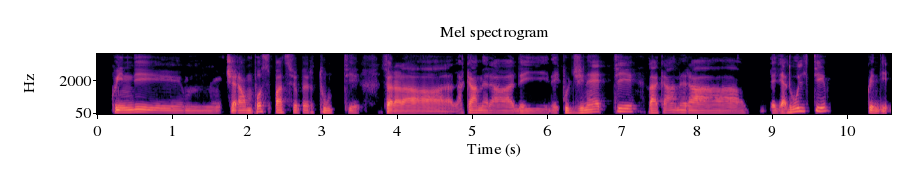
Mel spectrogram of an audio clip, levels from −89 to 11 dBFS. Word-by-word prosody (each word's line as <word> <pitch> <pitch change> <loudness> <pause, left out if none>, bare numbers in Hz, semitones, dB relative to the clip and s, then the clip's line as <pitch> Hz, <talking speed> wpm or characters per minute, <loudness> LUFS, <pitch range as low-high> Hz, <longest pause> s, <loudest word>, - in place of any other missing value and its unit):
Quindi, 110 -3 +2
mhmm, 90 -1 -8
c'era 100 -1 +3
un 100 0 0
po' 140 - +3
spazio 110 -6 0
per 100 -1 -4
tutti. 95 -5 -4 0.3
C'era 90 -1 +6
la 85 -3 0
la - - -8
camera 95 -3 0
dei 90 -1 -5
dei 90 0 -6
cuginetti, 130 +8 +1
la 95 - +3
camera 95 -4 -2 0.3
degli 90 +2 -4
adulti, 160 - +3 0.5
quindi, - - +1
100 Hz, 115 wpm, -24 LUFS, 90-110 Hz, 0.5 s, C'era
